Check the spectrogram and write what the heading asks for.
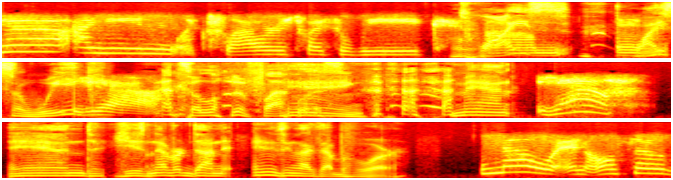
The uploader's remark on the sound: there is a woman on the phone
